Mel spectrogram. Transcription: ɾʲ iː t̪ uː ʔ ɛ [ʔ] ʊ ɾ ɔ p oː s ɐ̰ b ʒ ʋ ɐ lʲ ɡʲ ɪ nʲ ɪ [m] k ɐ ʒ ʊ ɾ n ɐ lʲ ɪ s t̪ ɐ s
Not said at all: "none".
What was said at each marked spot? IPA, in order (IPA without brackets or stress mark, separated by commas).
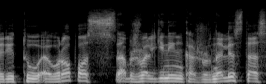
none, ŋ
